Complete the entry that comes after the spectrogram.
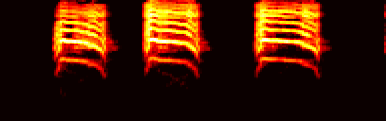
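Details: Red-shouldered hawk heard up close, giving three harsh, ringing downslurred screams, each about half a second long and spaced roughly a second apart, with silence between.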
